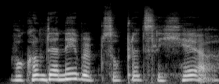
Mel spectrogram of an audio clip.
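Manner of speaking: usual speaking voice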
